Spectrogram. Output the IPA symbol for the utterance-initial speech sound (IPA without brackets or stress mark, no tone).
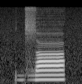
d͡z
